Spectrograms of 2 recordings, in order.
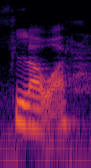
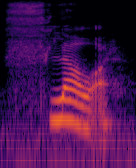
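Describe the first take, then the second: First: The F is said the usual English way. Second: The F is said like the Arabic letter Fa. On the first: "I know you guys say flower" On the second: "it would be correct"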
